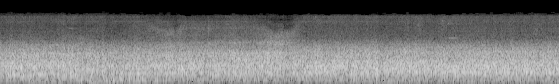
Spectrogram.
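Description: Steady cabin noise of an airliner in flight: an even, loud rush of engines and airflow.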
